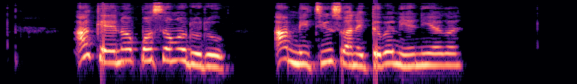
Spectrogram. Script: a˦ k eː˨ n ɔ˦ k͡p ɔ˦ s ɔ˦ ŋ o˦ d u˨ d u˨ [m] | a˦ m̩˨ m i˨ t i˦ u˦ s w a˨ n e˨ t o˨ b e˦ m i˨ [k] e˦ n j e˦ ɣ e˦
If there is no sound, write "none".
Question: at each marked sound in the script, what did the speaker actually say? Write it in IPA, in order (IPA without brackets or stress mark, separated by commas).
none, none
